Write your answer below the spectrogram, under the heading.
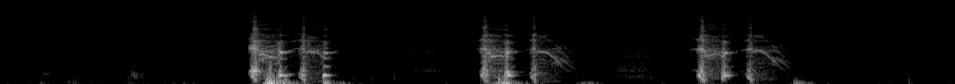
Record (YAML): three_cough_length: 9.6 s
three_cough_amplitude: 12923
three_cough_signal_mean_std_ratio: 0.29
survey_phase: alpha (2021-03-01 to 2021-08-12)
age: 18-44
gender: Female
wearing_mask: 'No'
symptom_fatigue: true
symptom_headache: true
symptom_onset: 13 days
smoker_status: Never smoked
respiratory_condition_asthma: true
respiratory_condition_other: false
recruitment_source: REACT
submission_delay: 1 day
covid_test_result: Negative
covid_test_method: RT-qPCR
